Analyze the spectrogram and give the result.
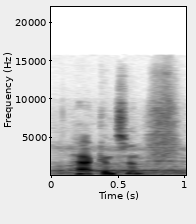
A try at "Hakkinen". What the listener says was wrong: Actually, that's a misprint. It's okay. Mika Hakkinen, so there's no S.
